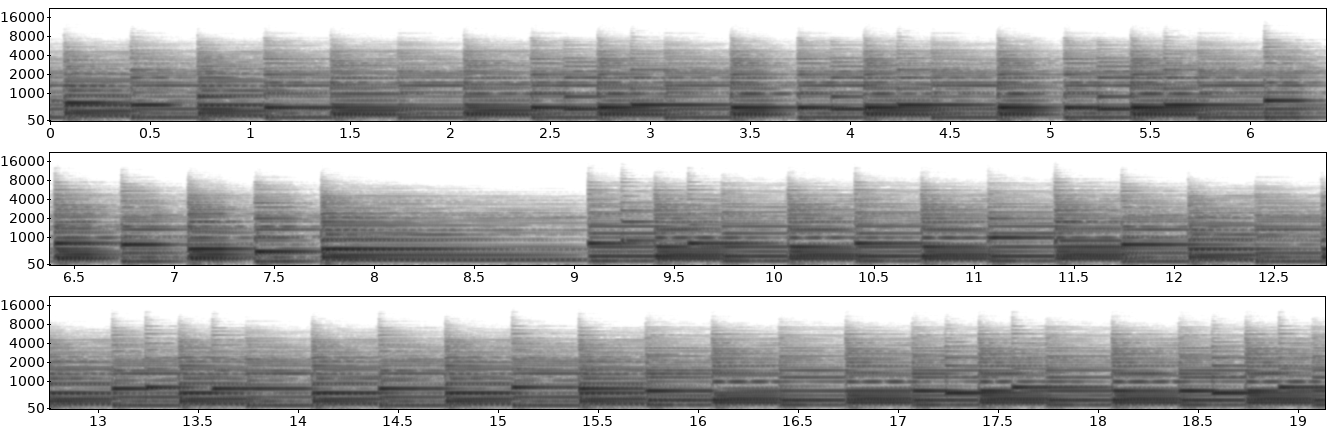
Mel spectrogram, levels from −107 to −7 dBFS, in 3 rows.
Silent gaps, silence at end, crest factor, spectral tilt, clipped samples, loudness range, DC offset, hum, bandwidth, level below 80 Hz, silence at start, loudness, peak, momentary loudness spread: none; 0 s; 16 dB; -7.5 dB/octave; under 0.1%; 2 LU; under 0.1%; none; 8 kHz; -62 dBFS; 0 s; -28 LUFS; -12 dBFS; 5 LU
